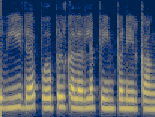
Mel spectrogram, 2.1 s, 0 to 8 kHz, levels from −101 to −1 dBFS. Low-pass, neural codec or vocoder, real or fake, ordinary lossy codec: none; none; real; none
